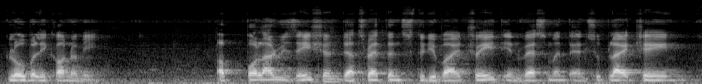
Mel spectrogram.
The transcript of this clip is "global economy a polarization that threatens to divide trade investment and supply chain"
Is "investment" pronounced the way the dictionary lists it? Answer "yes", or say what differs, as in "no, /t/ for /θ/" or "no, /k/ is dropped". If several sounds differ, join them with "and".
yes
